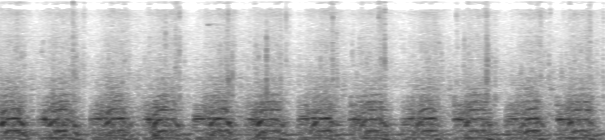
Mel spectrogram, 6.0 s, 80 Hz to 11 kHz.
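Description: Consul Maxi Economia 13 kg (CWE13) top-loading washing machine agitating a comforter: the agitator reverses about twice a second, the motor hum rising and falling with each stroke.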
